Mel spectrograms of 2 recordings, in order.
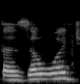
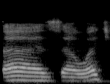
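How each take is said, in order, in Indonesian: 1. Vokal pertama dibaca pendek. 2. Vokal pertama dibaca panjang. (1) "Pendek semua di sini tidak ada yang dipanjangkan" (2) "bukan tazawwaj ya, jadi tidak dibaca panjang taknya"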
